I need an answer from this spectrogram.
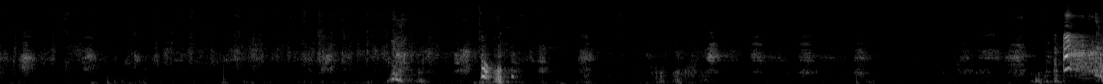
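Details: Panting English Bulldog puppy in a Kenyan household in Nairobi: soft, airy rhythmic breaths, steady at first, then a couple of louder snuffling breaths, a short pause, and a brief scraping noise at the end.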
